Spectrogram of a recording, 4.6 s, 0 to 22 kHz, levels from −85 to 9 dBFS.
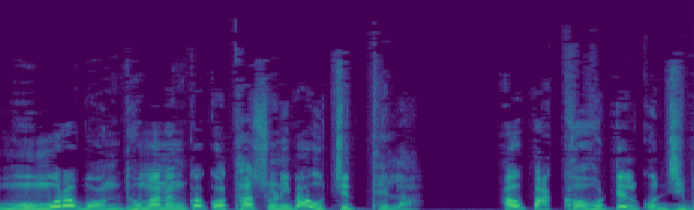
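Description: At 2.44 s and again at 4.07 s there's pre-echo: the codec smears quantisation hiss about 50 ms ahead of each attack, softening its onset.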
